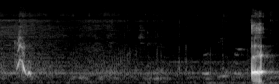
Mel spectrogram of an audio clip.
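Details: Two short throaty burps in a quiet room, the second louder and voiced, made by a parent to make a baby boy laugh; ordinary burping.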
